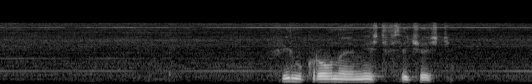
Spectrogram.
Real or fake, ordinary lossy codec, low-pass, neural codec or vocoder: real; AAC, 48 kbps; 7.2 kHz; none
